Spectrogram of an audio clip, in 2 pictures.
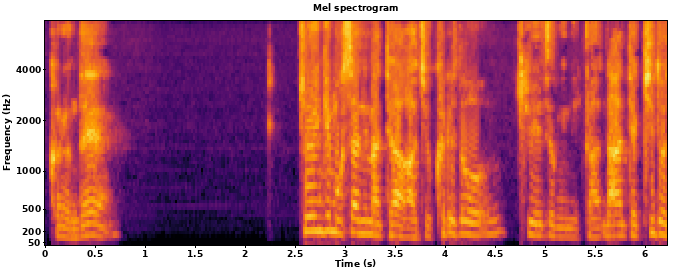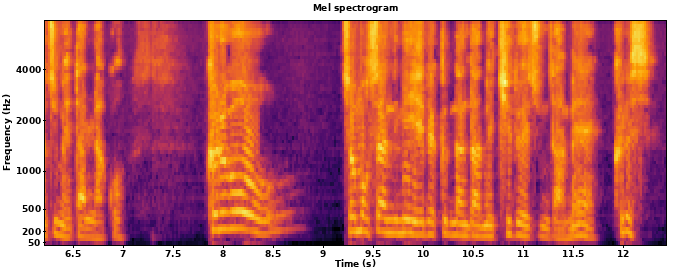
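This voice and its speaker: High-voiced husky preaching pastor. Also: male voice, lively intonation, normal speed. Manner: emphatic preaching with rhetorical questions. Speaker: senior pastor. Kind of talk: sermon. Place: church sanctuary.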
